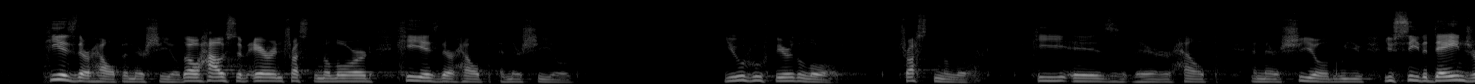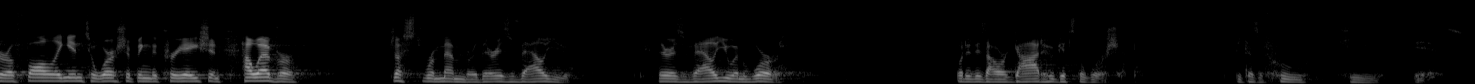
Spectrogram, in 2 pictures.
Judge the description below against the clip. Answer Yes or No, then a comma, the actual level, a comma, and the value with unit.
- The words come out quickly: No, average, 150 wpm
